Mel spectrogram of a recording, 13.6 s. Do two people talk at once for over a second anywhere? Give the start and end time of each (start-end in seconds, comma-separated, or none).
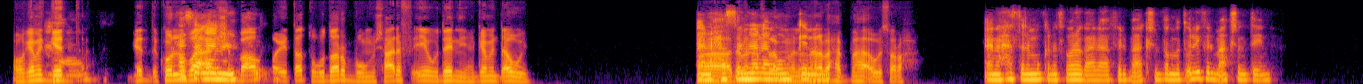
7.0-8.3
